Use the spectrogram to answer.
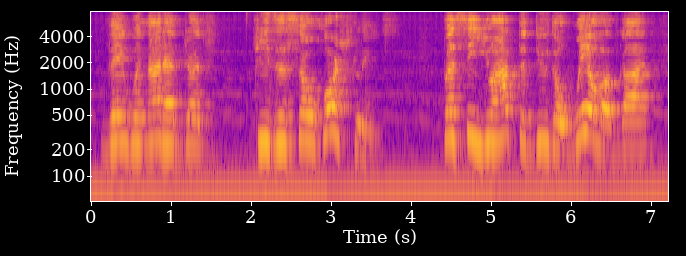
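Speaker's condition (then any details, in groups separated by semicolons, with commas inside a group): Spastic cerebral palsy; spastic form, quadriplegic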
